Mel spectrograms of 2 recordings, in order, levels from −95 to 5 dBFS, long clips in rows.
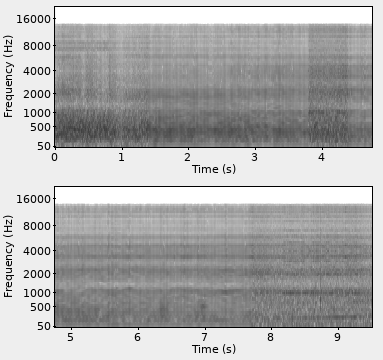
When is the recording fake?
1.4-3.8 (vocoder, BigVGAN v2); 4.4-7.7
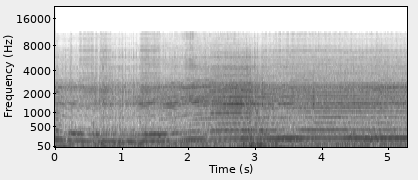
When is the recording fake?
0.0-1.7 (vocoder, BigVGAN v2); 3.1-5.3

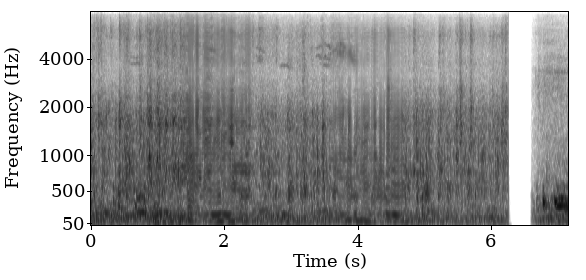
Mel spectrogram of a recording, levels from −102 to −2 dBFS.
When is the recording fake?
1.4-2.4 (vocoder, BigVGAN v2); 3.6-4.7

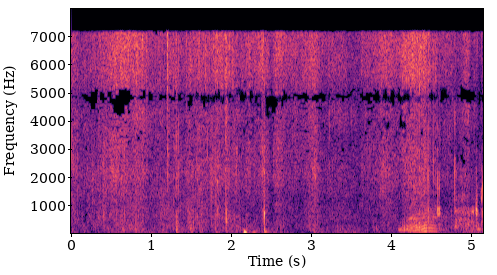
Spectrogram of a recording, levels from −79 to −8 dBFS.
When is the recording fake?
1.5-2.7 (vocoder, BigVGAN v2); 3.8-4.8

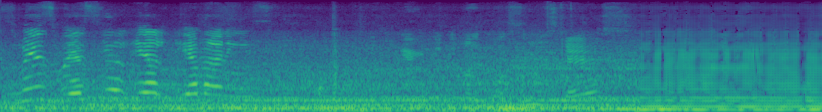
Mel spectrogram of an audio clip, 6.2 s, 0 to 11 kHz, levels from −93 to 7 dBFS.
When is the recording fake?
4.8-6.2 (vocoder, BigVGAN v2)

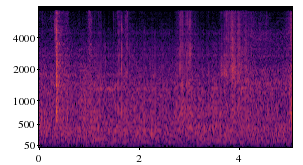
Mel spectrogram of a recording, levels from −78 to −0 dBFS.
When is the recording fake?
1.1-4.2 (vocoder, BigVGAN v2)

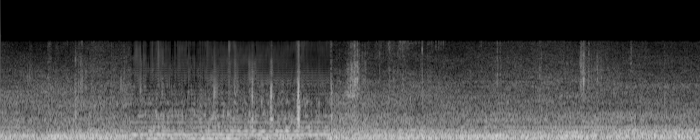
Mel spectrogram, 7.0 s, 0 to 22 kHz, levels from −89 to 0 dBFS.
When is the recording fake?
1.3-3.3 (vocoder, BigVGAN v2)

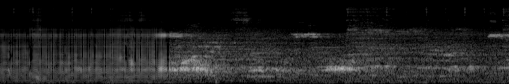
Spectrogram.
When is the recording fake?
0.0-1.7 (vocoder, BigVGAN v2)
